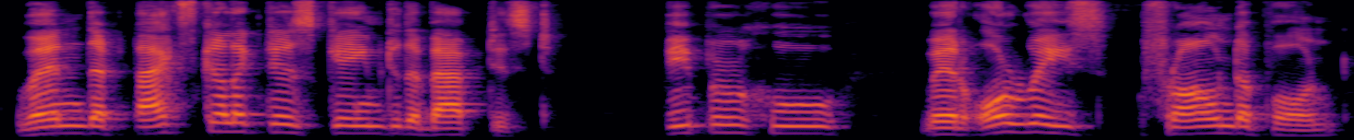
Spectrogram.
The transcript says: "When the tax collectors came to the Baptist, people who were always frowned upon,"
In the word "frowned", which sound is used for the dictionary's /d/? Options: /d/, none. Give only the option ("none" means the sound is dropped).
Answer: /d/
